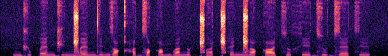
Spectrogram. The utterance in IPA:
n d͡ʒ u p ɛ n d͡ʒ e ŋ͡ǁ ɛ n d e n z ɛ qʰ ɪ d͡z ɪ q ɛ m b a n o ɡ͡ǁ a ǁʰ ɛ ŋ͡ǁ e q e t͡s ʊ x e d͡z u d͡z ɛ t͡s ɪ

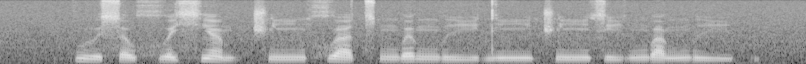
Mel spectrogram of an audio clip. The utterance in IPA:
kʷ ɯ s ʌ xʷ ɛ sʲ ã b t͡ʃ ĩː xʷ a t͡s ŋʷ ɛ ŋʷ iː d ĩː t͡ʃ ĩː s iː ŋʷ a ŋʷ i p

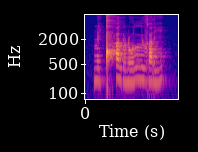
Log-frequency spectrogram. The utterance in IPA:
ɳ i ǃʰ a l ɾ ʉ ɳ o lː ʉ v ɾ a ɾ i

